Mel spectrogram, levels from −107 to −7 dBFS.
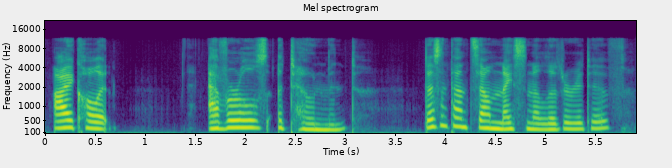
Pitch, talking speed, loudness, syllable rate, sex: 225 Hz, 110 wpm, -18 LUFS, 5.3 syllables/s, female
